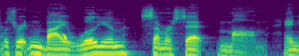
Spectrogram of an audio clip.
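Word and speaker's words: Maugham: written by william somerset mom and yes that is how you pronounce the last name mom but what you may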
